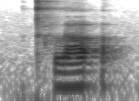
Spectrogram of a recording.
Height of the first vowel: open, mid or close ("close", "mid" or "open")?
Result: open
